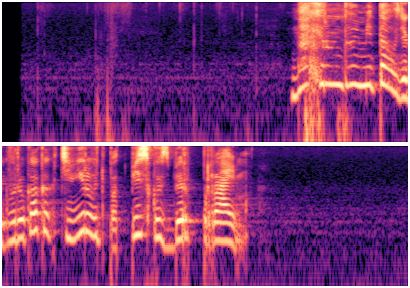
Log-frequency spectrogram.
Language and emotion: Russian, angry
